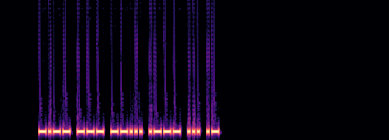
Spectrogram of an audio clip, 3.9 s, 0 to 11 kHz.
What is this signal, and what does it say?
Morse code, heard as a keyed tone, about 52 wpm, 700 Hz. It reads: YO7JSA
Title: DXCC-100 Call Signs - 6 Characters - 50wpm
